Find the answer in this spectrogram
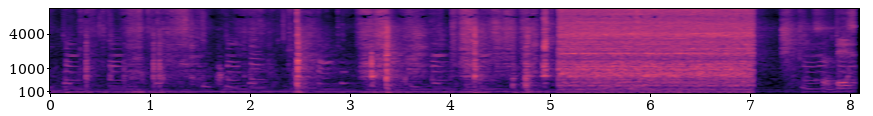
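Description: A Dexter knife slicing raw beef on a plastic cutting board, its blade knocking sharply on the board now and then. About five seconds in, a loud steady rushing noise runs for two seconds and cuts off abruptly.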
